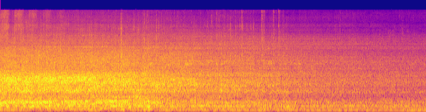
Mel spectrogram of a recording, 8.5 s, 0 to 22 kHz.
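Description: Miniature 7¼-inch gauge locomotive and its passenger cars running on the track, a steady rumble and clatter that fades as the train moves away.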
